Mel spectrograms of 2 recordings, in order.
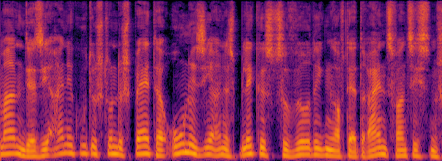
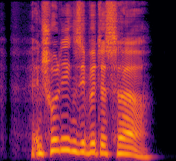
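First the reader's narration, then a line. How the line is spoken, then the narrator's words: Calling after someone. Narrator (German): rief Lorna ihm hinterher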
